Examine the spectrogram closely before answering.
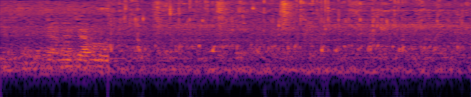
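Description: Water bubbling in an aerated aquarium tank: a steady bubbling with small gurgles.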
